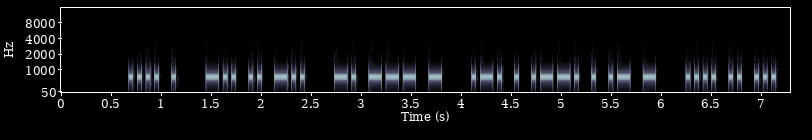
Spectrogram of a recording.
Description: Morse code, heard as a keyed tone, about 28 wpm, 700 Hz. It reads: HE DID NOT REPEAT HIS
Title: Sentences from Top 1600 Words 28wpm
